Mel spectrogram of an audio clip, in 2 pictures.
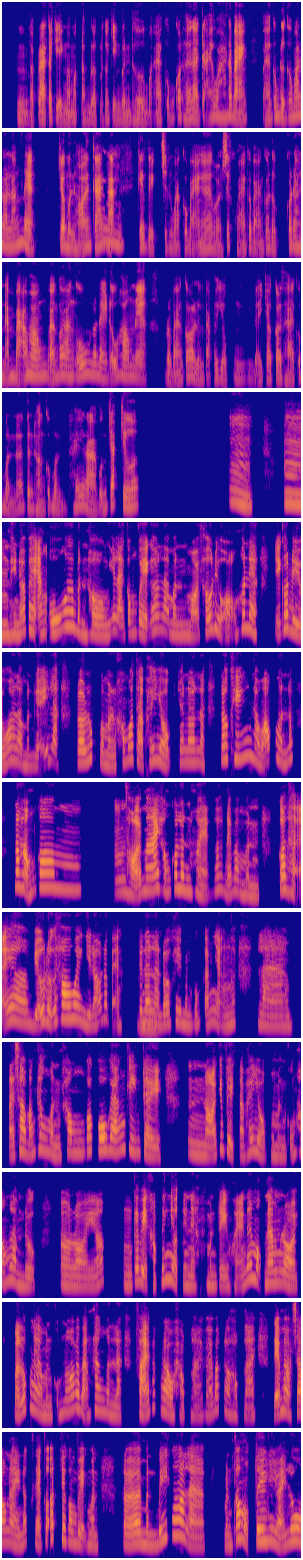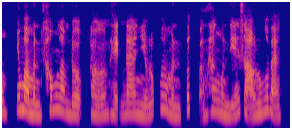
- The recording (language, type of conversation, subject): Vietnamese, advice, Vì sao bạn chưa hoàn thành mục tiêu dài hạn mà bạn đã đặt ra?
- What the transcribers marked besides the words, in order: tapping; other background noise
